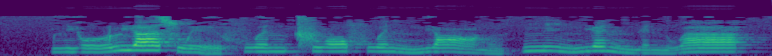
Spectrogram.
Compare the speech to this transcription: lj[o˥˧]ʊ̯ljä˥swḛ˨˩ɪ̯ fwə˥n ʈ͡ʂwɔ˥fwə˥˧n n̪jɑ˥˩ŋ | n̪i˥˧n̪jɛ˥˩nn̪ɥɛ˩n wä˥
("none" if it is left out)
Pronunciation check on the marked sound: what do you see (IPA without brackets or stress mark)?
o˧˥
